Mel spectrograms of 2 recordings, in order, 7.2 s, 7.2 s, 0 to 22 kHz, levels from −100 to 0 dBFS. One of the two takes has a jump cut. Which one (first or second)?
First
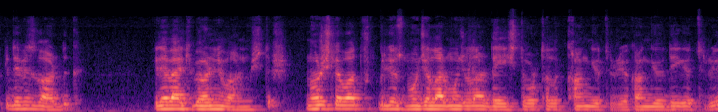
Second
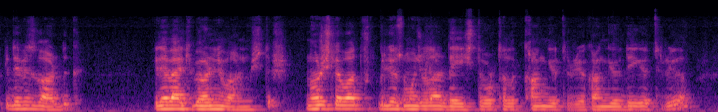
second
